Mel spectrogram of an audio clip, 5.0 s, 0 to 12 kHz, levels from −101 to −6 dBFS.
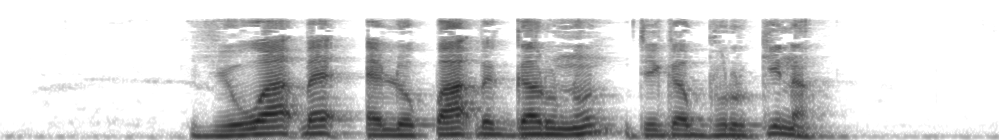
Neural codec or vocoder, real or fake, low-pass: none; real; 7.2 kHz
